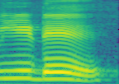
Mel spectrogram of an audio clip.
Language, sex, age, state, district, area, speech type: Tamil, female, 45-60, Tamil Nadu, Namakkal, rural, read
